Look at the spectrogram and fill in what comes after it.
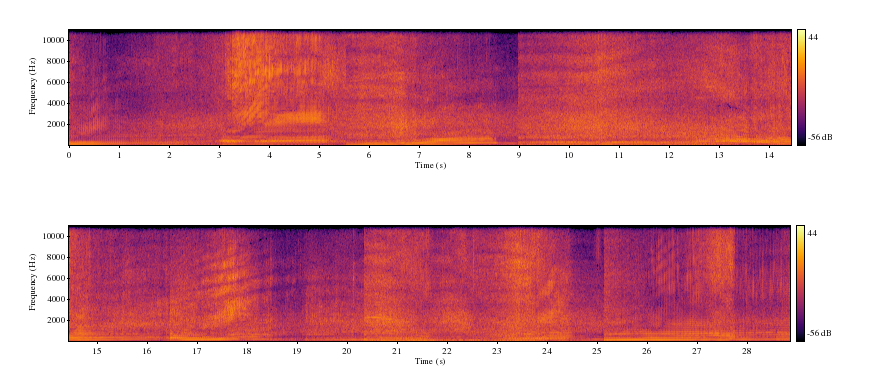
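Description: Modified tuner cars pulling away one after another, their engines revving up with rising pitch and dropping back at each gear change.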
